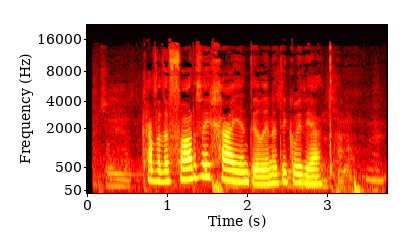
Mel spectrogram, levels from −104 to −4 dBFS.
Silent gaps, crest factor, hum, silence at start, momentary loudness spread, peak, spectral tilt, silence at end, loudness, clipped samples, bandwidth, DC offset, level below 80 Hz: none; 18 dB; none; 0.25 s; 22 LU; -4 dBFS; -6 dB/octave; 0.05 s; -21 LUFS; under 0.1%; 15.5 kHz; under 0.1%; -50 dBFS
